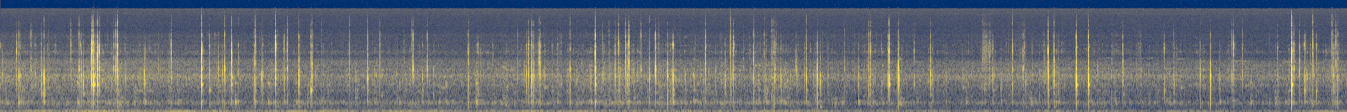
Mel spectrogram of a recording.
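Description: Raindrops striking close to the microphone as sharp, irregular ticks, a few a second, over a low wind rumble.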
